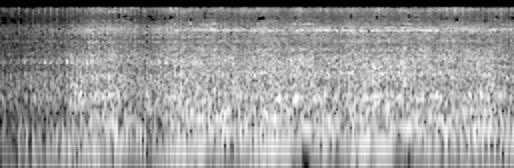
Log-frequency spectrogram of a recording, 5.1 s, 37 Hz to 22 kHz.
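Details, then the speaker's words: Yamaha Mio 125 scooter idling after a valve clearance adjustment for a sewing-machine valve ticking complaint, with the carb rechecked; soft steady putter, the ticking is gone and it runs smooth again; normal idle. "Mudah-mudahan halus. Iya. Nah, sudah kembali halus."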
